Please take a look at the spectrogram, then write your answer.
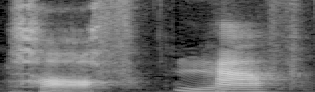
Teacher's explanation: in neither case do we pronounce the l as far as i'm aware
